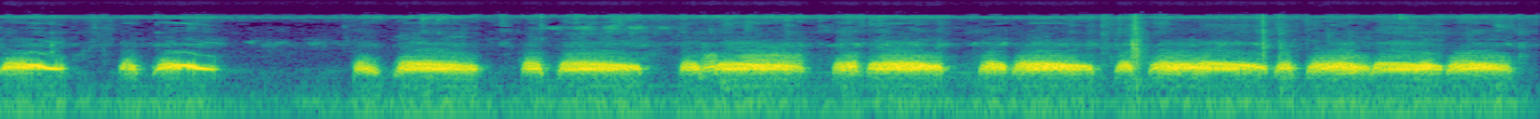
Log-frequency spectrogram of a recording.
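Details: Spotted dove in thổ sấm style, calling to provoke other birds. It gives a long run of paired coos, short then long, with deep mellow tones repeated steadily after an early pause. There is little background.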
